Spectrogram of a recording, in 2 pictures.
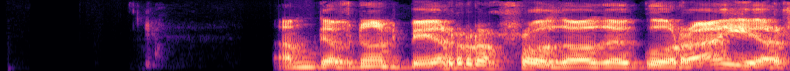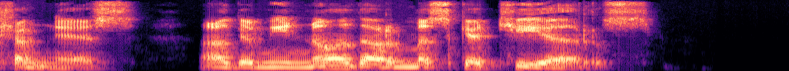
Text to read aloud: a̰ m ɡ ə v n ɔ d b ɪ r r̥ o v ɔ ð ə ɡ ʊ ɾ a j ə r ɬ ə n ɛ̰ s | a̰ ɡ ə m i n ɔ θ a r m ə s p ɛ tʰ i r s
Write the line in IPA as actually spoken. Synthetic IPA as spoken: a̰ m ɡ ə v n ɔ d b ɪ r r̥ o ð ɔ ð ə ɡ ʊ ɾ a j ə r ɬ ə ŋ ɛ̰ s | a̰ ɡ ə m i n ɔ ð a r m ə s k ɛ tʰ i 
